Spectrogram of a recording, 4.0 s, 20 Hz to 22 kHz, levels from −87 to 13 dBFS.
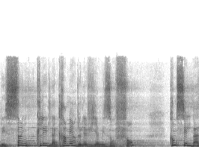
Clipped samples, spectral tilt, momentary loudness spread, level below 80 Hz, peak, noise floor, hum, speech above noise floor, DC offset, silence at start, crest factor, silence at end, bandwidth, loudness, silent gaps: under 0.1%; -3.5 dB/octave; 6 LU; -60 dBFS; 0 dBFS; -38 dBFS; none; 23 dB; under 0.1%; 0 s; 16 dB; 0 s; 14 kHz; -16 LUFS; none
